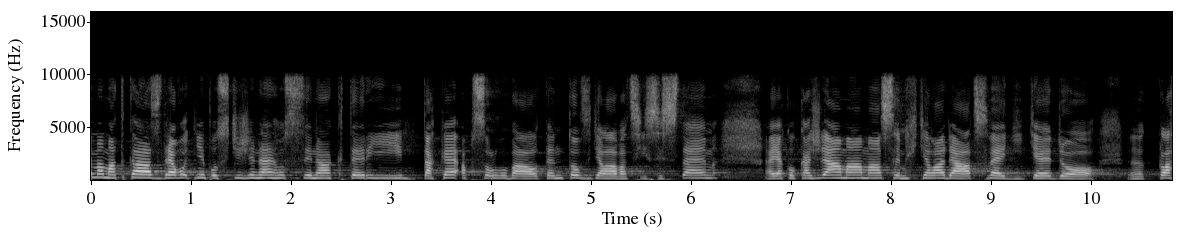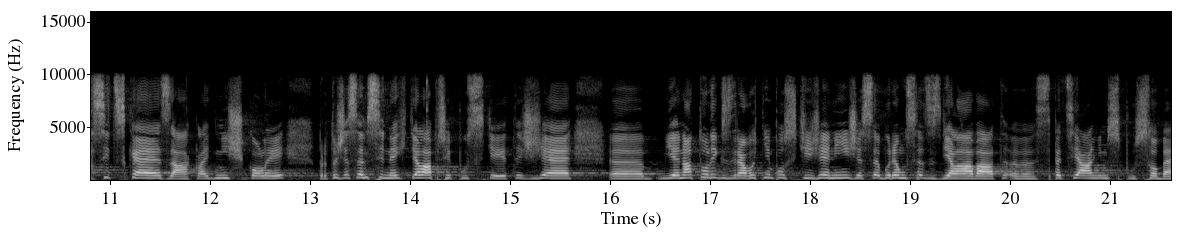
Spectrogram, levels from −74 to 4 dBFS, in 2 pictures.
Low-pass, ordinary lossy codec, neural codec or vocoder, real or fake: 9.9 kHz; MP3, 96 kbps; none; real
